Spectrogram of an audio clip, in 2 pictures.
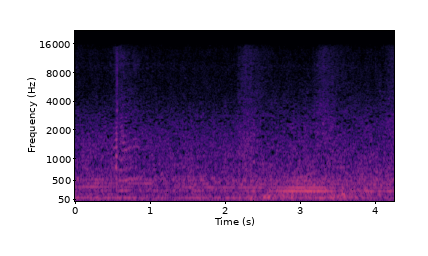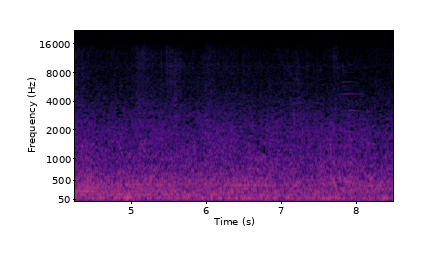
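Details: Swarming bees being caught: a continuous humming drone with a faint steady whine layered over a rough low murmur, swelling slightly near the middle before settling back.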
